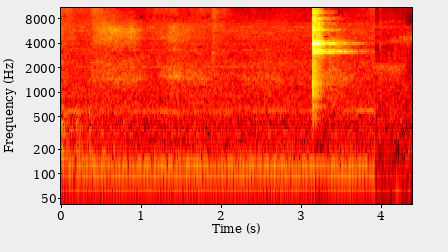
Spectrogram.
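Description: A single sharp clink of a glass beer mug about three seconds in, ringing briefly at two high pitches, over a steady low hum.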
